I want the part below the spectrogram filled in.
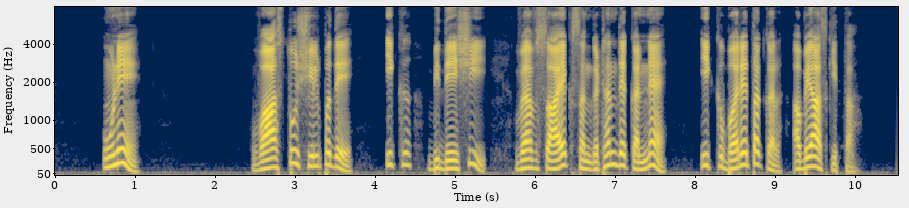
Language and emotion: Dogri, neutral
